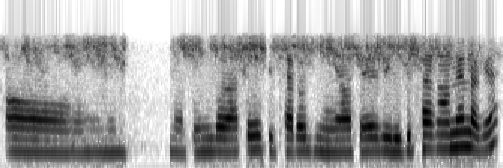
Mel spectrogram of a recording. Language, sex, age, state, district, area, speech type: Assamese, female, 30-45, Assam, Charaideo, rural, conversation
